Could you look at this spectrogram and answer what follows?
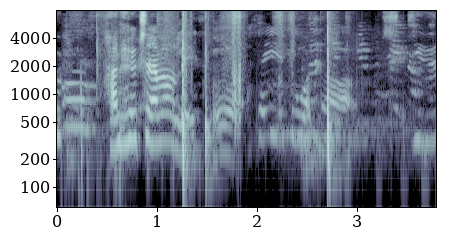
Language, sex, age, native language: Icelandic, male, 10, Icelandic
